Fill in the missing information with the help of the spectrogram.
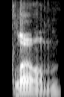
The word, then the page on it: glume: American English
